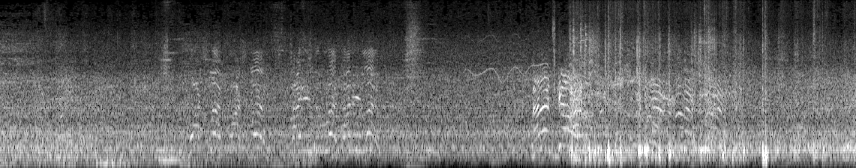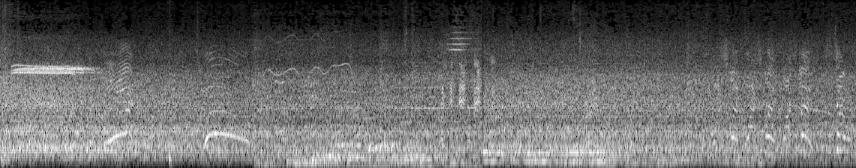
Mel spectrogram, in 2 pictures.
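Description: A stadium crowd roars and cheers, swelling louder partway through.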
